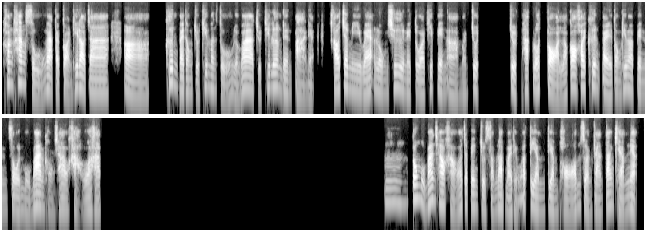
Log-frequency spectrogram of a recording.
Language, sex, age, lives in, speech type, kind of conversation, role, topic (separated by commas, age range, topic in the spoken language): Thai, male, 25-29, Thailand, conversation, podcast, guest, คุณช่วยเล่าประสบการณ์ท่องป่าที่ทำให้มุมมองชีวิตของคุณเปลี่ยนไปให้ฟังได้ไหม?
